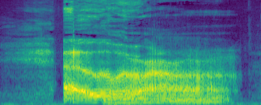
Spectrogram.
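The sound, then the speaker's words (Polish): A low, rumbling growl from a father wolf starts abruptly and holds steady for about two seconds before fading, a soft throaty snarl, with no talking over it. “Zawarczał cicho ojciec wilk.”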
